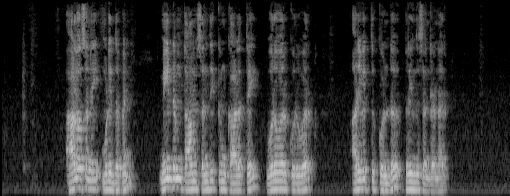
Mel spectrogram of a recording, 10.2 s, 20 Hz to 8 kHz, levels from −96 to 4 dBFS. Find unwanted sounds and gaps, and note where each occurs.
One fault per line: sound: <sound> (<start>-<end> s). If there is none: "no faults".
no faults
